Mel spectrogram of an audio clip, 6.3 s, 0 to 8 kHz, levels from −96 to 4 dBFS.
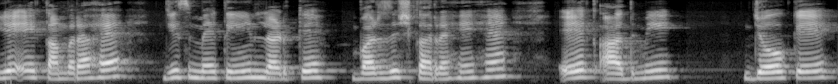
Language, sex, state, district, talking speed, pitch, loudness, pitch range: Hindi, female, Delhi, New Delhi, 125 wpm, 235 Hz, -16 LUFS, 215-250 Hz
